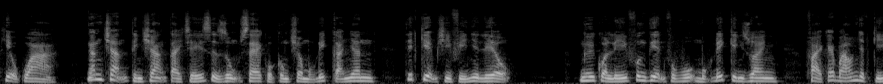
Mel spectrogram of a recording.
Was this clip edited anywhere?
yes; 1 cut; at 2.9 s

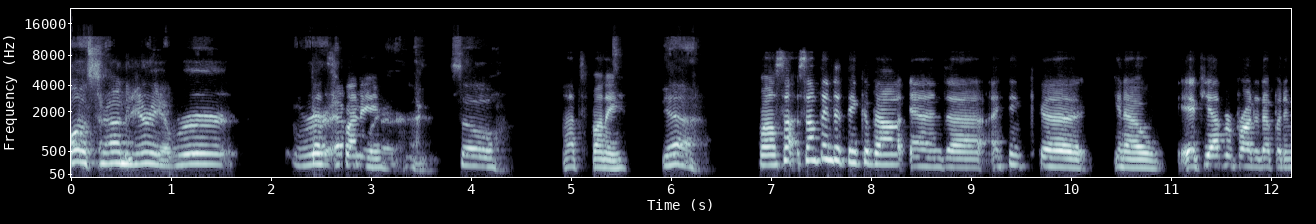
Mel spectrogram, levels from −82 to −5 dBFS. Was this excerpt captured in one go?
no; 1 cut; at 9.1 s

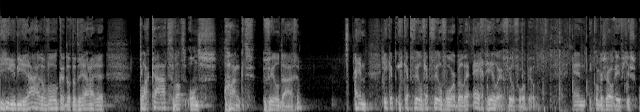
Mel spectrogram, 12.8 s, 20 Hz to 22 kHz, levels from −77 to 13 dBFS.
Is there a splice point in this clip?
yes; 4 cuts; at 1.4 s, 3.7 s, 4.4 s, 8.5 s

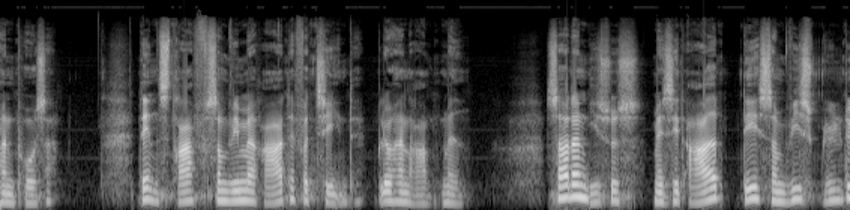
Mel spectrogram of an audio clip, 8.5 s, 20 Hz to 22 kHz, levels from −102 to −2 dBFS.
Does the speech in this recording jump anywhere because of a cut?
yes; 2 cuts; at 5.9 s, 7.2 s

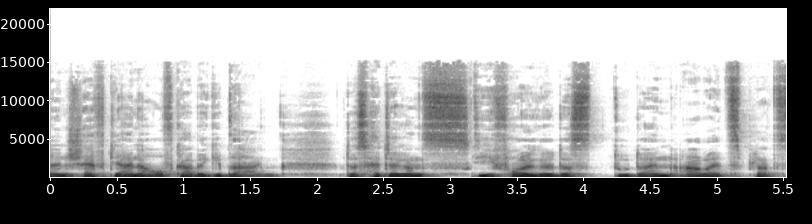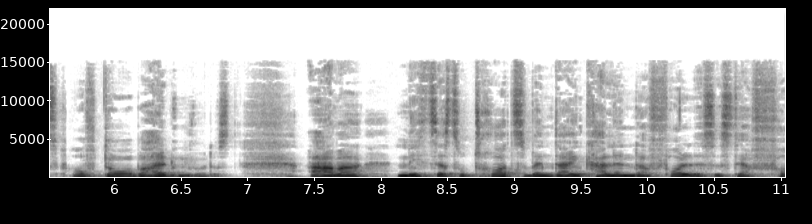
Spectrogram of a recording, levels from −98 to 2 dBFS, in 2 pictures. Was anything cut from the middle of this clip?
yes; 3 cuts; at 1.3 s, 3.2 s, 5.6 s

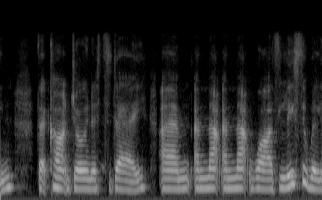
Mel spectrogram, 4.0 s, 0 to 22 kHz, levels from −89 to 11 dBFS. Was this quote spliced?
yes; 2 cuts; at 1.9 s, 2.7 s

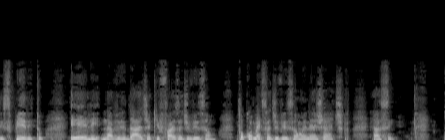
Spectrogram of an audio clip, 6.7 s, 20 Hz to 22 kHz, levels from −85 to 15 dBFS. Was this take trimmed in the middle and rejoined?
yes; 2 cuts; at 1.0 s, 3.9 s

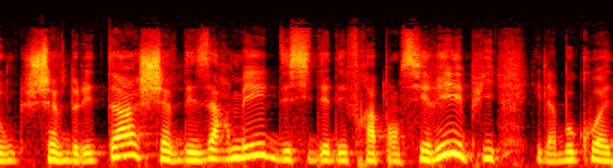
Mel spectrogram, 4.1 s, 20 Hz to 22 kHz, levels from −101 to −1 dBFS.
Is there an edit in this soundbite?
no; 0 cuts

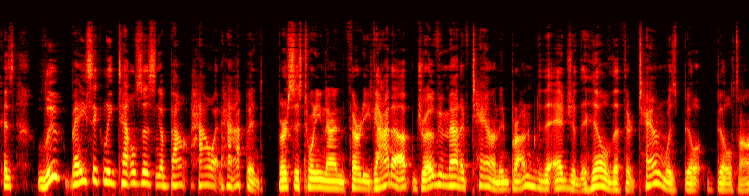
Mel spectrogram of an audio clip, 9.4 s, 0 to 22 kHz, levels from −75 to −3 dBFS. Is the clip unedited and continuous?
no; 3 cuts; at 1.9 s, 3.4 s, 4.6 s

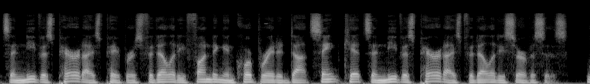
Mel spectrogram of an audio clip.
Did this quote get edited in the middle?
yes; 1 cut; at 4.6 s

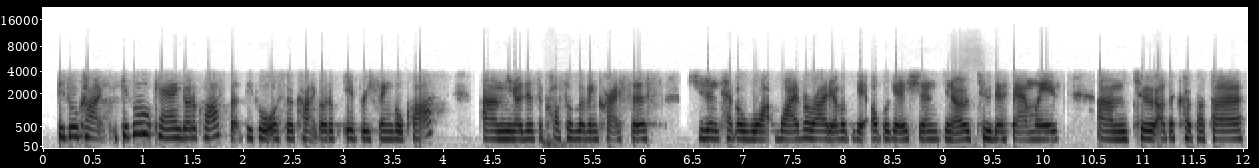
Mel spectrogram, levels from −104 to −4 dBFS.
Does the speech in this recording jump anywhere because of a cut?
no; 0 cuts

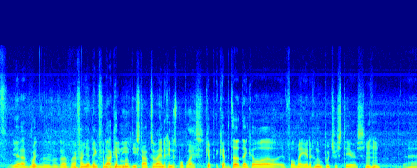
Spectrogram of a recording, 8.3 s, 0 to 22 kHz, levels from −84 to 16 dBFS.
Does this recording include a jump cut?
yes; 1 cut; at 3.0 s

